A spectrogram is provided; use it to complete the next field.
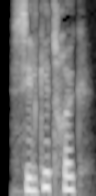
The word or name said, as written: silketryk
